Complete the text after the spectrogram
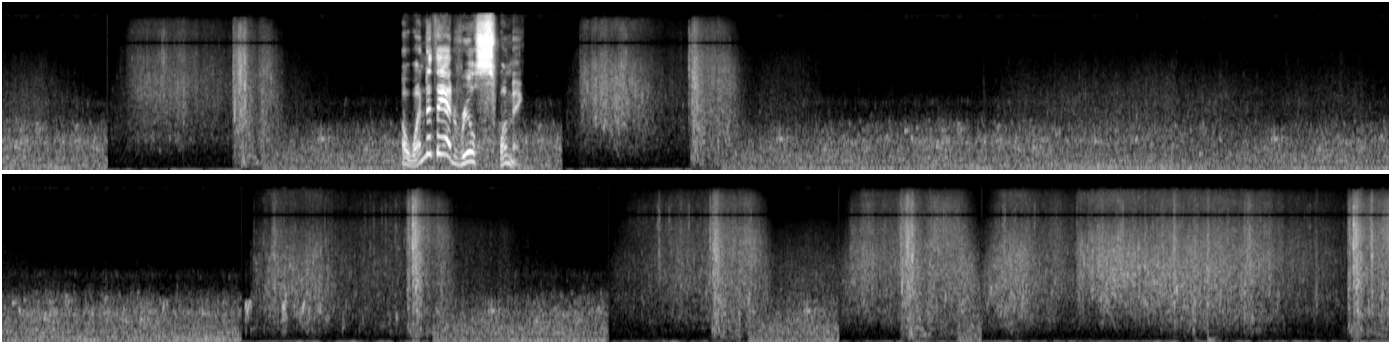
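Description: Water splashes and laps as a swimmer breaks the surface.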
